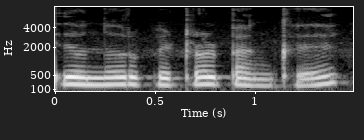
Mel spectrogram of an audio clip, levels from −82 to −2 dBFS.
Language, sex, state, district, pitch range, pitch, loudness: Tamil, female, Tamil Nadu, Kanyakumari, 200-215 Hz, 210 Hz, -15 LUFS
